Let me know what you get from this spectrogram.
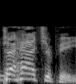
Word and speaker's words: Tehachapi: Tehachapi.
